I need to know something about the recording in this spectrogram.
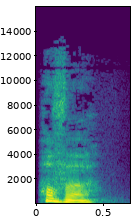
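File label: "hover", British English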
